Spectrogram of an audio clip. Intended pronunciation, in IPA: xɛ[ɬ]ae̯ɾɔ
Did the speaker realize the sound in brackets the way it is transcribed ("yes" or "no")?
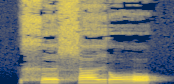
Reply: yes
